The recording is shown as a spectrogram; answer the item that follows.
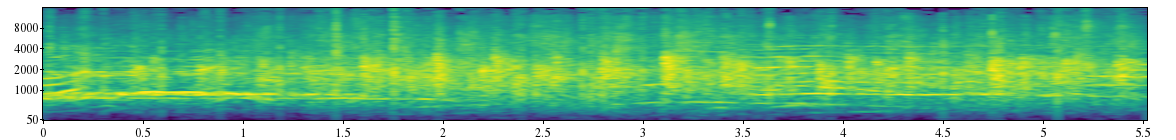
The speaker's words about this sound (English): I think everybody deserves a round of applause.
